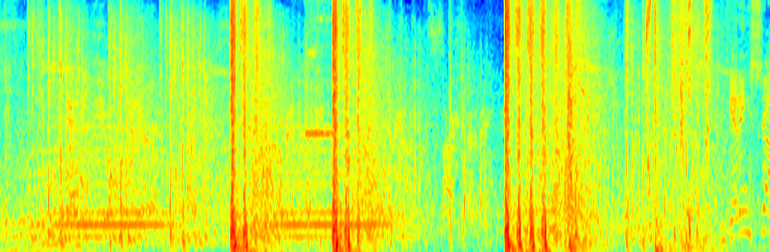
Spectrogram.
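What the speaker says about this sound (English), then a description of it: "I'm getting shot." Gunfire in the Apex Legends video game: bursts of rapid automatic shots alternate with sharp single cracks, loud and close, over a constant background of game sound.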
